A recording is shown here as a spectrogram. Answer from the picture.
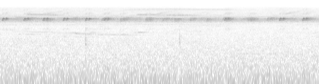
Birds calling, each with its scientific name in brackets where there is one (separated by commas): Cinnamon-rumped Foliage-gleaner (Philydor pyrrhodes)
